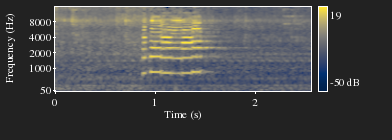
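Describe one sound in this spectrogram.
A vehicle horn honks briefly.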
